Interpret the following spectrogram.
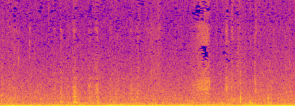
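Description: Faint scratching strokes of a marker pen writing on paper, over a steady low hum.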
